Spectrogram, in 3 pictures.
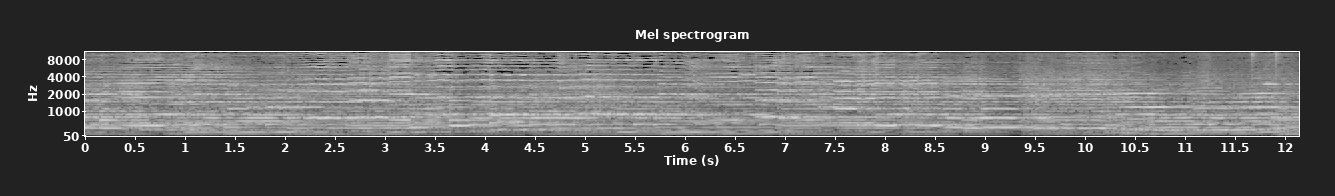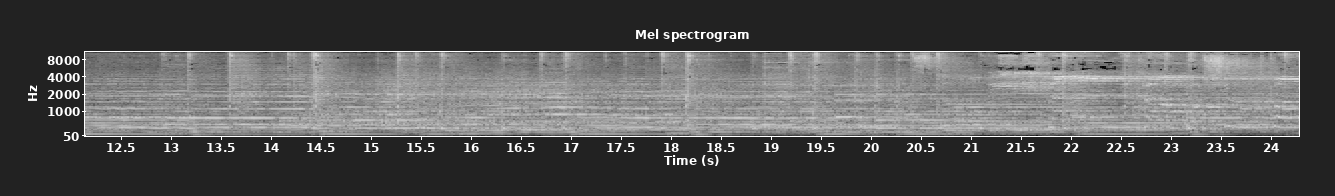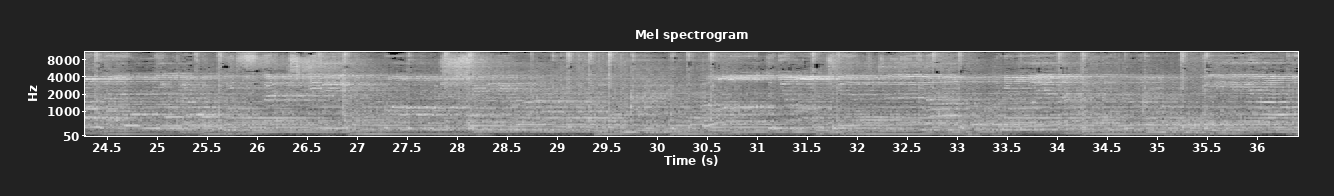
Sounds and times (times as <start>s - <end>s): Orchestra: 0.0s - 36.4s.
